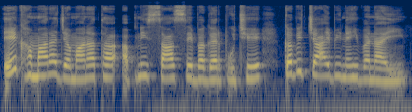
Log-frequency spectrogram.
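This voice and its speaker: A woman's voice: on the high side, takes it slowly, creaky, a bit bright, exaggerated voice. A woman voicing a bossy, irritable middle-aged mother-in-law in a storybook, scolding and complaining. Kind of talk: storybook character voice.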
